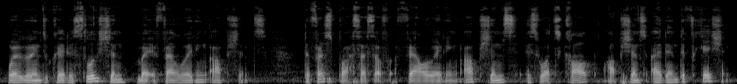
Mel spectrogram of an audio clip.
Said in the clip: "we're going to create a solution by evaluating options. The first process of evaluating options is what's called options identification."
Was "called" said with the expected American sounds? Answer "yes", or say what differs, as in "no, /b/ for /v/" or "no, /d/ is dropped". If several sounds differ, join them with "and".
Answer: yes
